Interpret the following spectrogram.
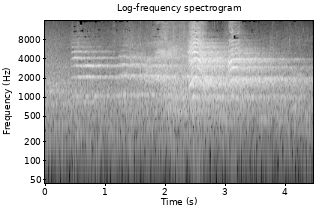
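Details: Captive belugas Hodoi, Taanya and Mirai at Port of Nagoya Public Aquarium on 14 March 2021, during pool moving and training. A sustained, evenly held harmonic tone is broken by louder rising-falling squeals around the middle and again shortly after.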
